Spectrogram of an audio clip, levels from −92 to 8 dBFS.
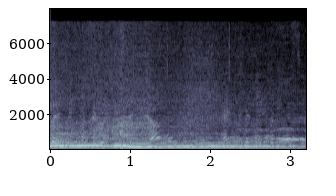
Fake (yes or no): yes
